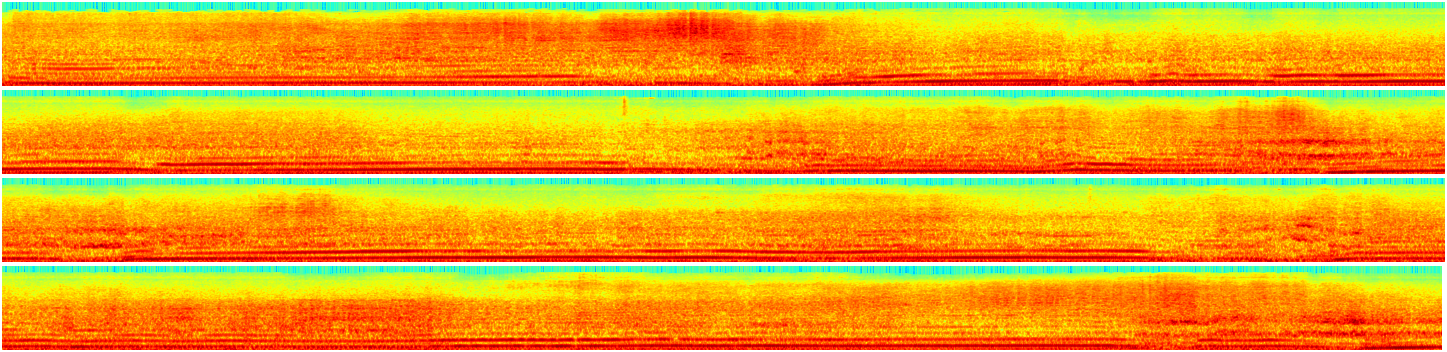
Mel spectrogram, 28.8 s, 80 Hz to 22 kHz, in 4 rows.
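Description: Nissan 350Z's 3.5-litre V6, heard from inside the cabin, held high in the revs while drifting. The note dips and climbs back several times as the throttle is lifted and reapplied, over tyre squeal.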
